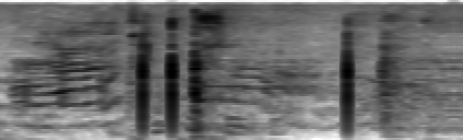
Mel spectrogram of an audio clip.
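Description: A cat meowing: one short, wavering, high-pitched call, followed by a few sharp clicks.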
